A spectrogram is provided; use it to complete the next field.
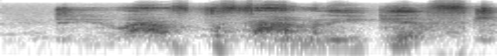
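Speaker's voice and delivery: sharp, hushed, breathy hissed whisper. A woman grips a baffled listener tighter and asks her: hissed. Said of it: "the woman hissed".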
